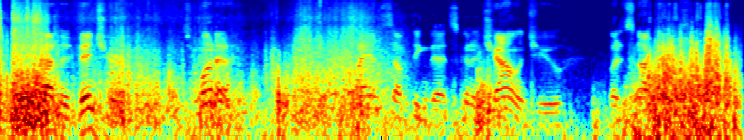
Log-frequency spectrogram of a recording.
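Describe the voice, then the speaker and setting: A man at a moderate pace with lively intonation, big swings in loudness and long, frequent pauses, amid audible room echo and noticeable background noise. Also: medium pitch for a man. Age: 50s. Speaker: wilderness adventurer. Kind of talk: audition video. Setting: outdoors. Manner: halting.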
